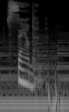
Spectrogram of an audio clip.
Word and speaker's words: salmon: Number 13, salmon. Speaking of cooking, how do you say this pink fish? Just like an almond, that L is completely silent.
